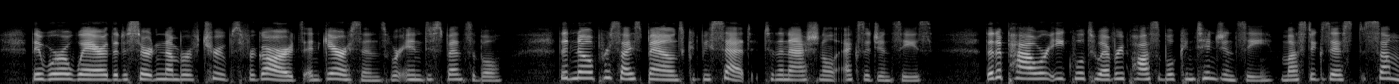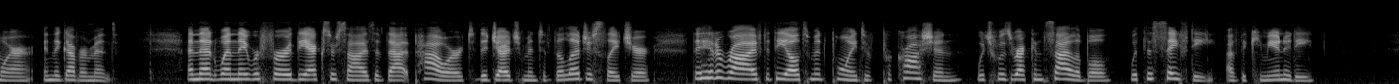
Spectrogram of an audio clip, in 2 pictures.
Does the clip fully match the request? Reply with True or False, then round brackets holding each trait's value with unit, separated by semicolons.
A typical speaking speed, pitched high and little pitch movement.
False (160 wpm; 225 Hz; 3.5 semitones)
